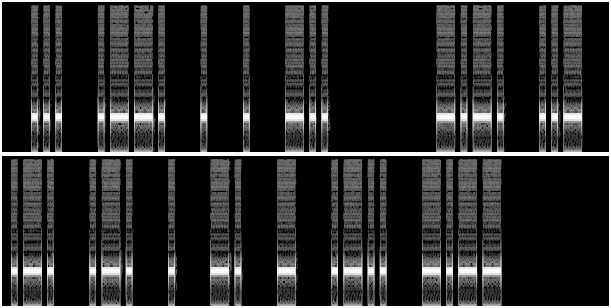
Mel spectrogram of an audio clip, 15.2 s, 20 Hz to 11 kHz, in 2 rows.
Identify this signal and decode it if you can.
Morse code, heard as a keyed tone, about 16 wpm, spaced as for 12 wpm, 800 Hz. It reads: SPEED CURRENTLY
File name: Weather Sets / Weather Sets-mp3s / Weather 5 12 @10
